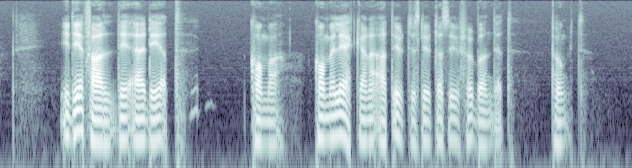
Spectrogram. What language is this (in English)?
Swedish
